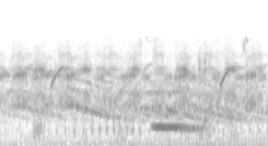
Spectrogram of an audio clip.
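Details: Tree frogs of the genus Hyla in a dense chorus of overlapping high chirping trills, with one brief lower steady tone partway through.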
